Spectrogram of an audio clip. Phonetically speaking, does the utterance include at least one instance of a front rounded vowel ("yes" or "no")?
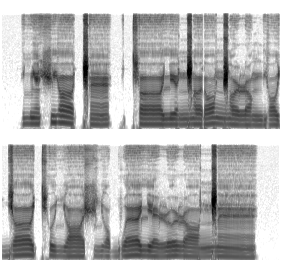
no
